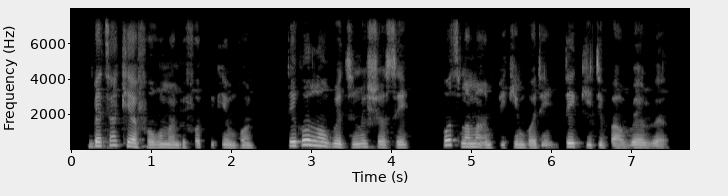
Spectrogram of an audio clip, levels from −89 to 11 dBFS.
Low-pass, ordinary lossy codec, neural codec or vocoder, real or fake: 7.2 kHz; none; none; real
